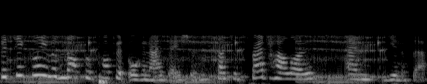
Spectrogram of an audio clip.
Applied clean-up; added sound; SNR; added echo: none; Burping, eructation; 12 dB; reverberation time 0.2 s.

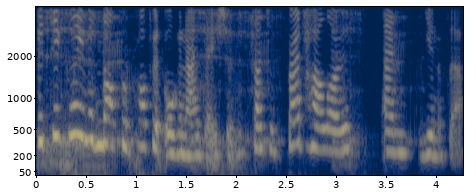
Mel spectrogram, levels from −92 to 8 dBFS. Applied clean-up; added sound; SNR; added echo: neural mask model DeepFilterNet 3.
